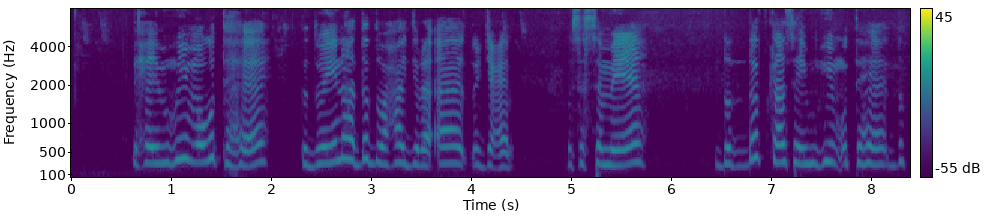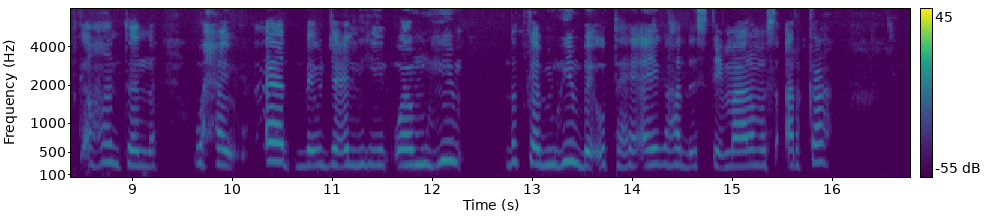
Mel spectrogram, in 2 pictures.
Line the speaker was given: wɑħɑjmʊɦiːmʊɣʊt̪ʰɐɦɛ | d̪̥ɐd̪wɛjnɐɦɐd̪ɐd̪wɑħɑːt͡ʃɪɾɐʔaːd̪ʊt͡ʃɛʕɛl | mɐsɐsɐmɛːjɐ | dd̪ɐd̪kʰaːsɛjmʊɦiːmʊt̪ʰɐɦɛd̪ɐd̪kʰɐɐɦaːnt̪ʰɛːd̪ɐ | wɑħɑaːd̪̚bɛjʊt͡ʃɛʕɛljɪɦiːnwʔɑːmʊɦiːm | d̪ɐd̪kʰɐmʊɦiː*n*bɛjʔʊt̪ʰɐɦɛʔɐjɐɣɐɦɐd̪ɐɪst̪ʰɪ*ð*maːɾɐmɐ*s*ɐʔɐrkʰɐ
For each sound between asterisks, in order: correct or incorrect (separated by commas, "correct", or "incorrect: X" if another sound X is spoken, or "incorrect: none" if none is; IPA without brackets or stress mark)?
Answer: incorrect: m, incorrect: ʕ, correct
